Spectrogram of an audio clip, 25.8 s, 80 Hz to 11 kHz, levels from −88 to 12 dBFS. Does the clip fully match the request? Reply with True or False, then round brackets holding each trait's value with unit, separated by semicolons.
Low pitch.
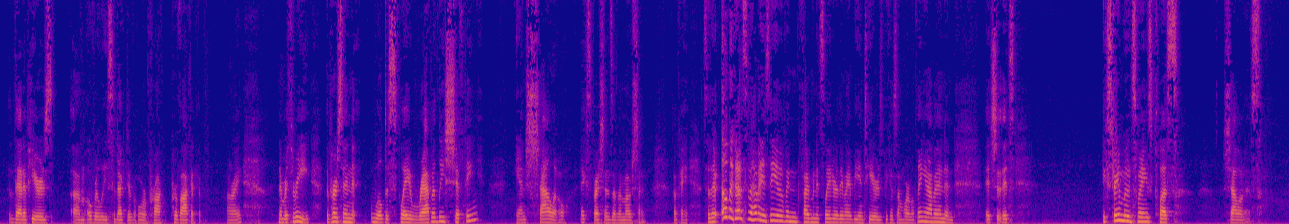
False (155 Hz)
